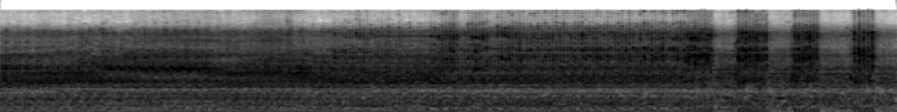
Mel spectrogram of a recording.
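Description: Farmtrac Champion tractor's diesel engine running steadily under load in a tractor tug-of-war, with a few short rushes of noise near the end.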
